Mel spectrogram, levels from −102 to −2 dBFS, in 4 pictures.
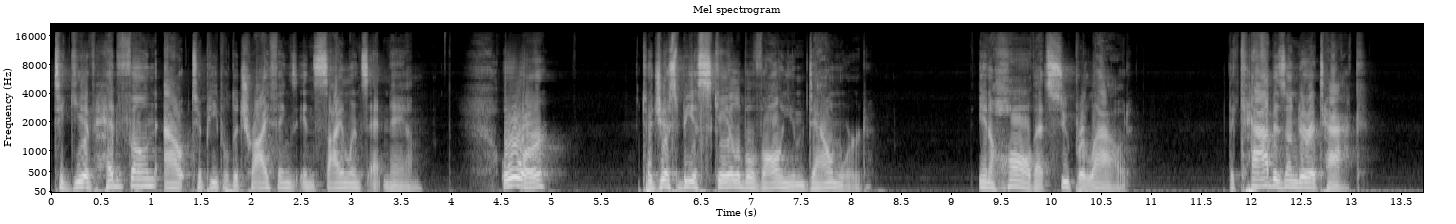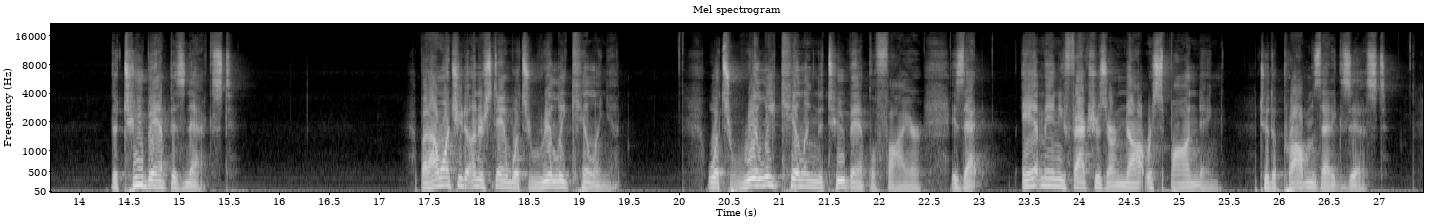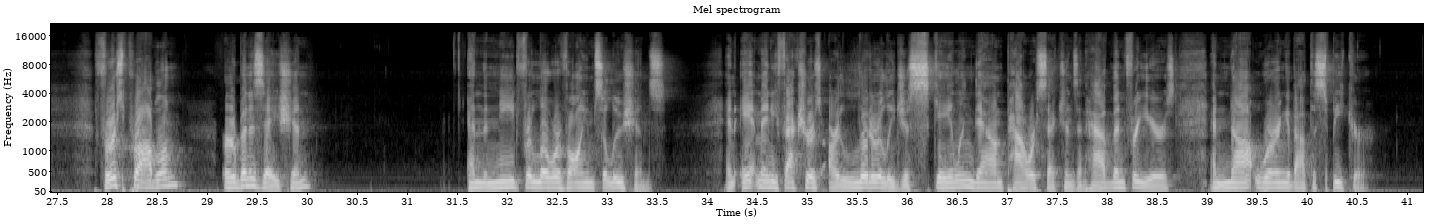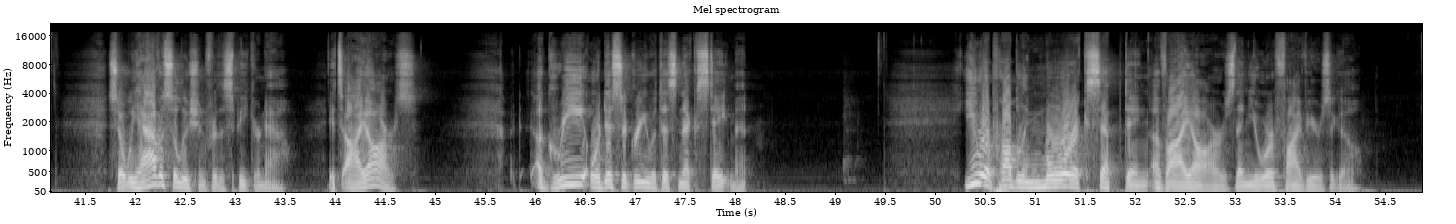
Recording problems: distortion; slight; 10 dB below the speech

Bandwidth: 17 kHz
